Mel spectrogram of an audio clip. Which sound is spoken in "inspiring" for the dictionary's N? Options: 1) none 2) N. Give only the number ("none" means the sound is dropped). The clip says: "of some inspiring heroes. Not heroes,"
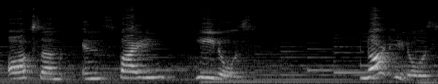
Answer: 2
